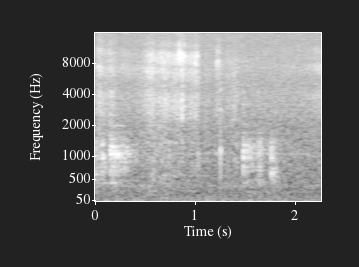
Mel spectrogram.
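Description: Faint soft rubbing and dabbing of a cloth wiping the rim of a plate clean.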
